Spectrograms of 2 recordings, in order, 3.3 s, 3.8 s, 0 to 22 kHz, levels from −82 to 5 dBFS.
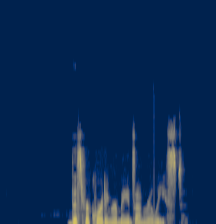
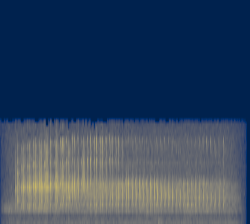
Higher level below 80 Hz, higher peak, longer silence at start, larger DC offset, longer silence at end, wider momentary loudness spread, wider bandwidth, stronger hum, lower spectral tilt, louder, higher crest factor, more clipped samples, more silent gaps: second, -58 dBFS vs -48 dBFS; about the same, -2 dBFS vs 0 dBFS; first, 1.05 s vs 0 s; second, under 0.1% vs 0.2%; first, 0.5 s vs 0.1 s; about the same, 9 LU vs 10 LU; about the same, 10.5 kHz vs 10.5 kHz; neither; first, -3 dB/octave vs 1.5 dB/octave; about the same, -20 LUFS vs -18 LUFS; about the same, 20 dB vs 22 dB; neither; neither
